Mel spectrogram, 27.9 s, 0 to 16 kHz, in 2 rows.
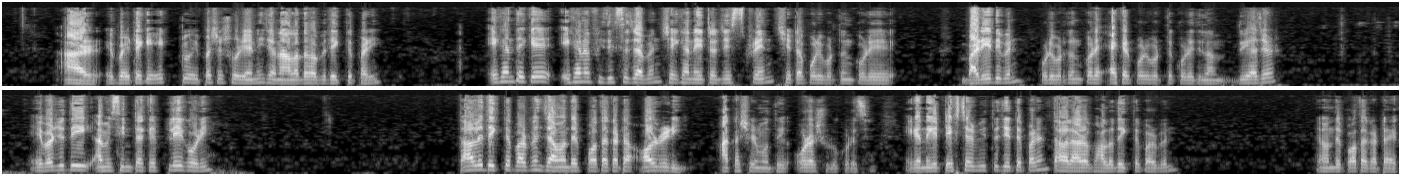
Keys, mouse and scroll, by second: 1.8-2.8 drag, 7.6-9.6 drag, 12.9 KP_0, 15.2 alt+a, 19.9-21.3 middle drag, 23.6 alt+z.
